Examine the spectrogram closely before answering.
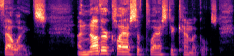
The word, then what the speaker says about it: phthalates: Then there are phalates or phthalates. I think it's pronounced phalates.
